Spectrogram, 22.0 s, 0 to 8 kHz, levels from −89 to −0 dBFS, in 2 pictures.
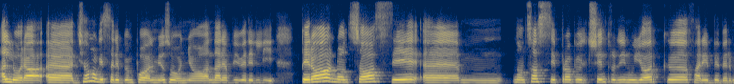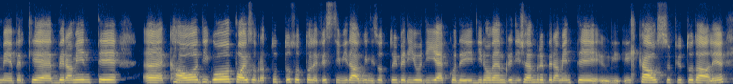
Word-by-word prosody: Allora, 210 -4 +5
ehm, 215 -3 +3
diciamo 290 +10 -1
che 235 - +2
sarebbe 230 -3 -1
un 215 0 -5
po' 220 -1 +1
il 205 +1 -1
mio 210 +1 -2
sogno 200 -2 -2
andare 210 +2 0
a - - -2
vivere 205 0 -4
lì, 205 -2 -9 0.3
però 270 +7 +7
non 240 -5 -1
so 250 +4 +3
se 240 -4 +3
ehm, 205 -3 -3
non 225 -1 -4
se 270 -2 -1
proprio 235 0 -3
il 225 -2 -3
centro 235 0 -1
di 225 +1 -4
New 220 -1 -1
York 230 +1 +1
farebbe 205 -2 -3
per 195 0 -7
me, 200 -2 -4
perché 210 0 0
è 195 - -11
veramente, 230 +2 +1 0.4
ehm, 210 -1 +2
caotico, 235 +2 +2
poi 225 -2 +4
soprattutto 230 +2 -5
sotto 230 -1 -3
le 205 -2 -3
festività, 210 -1 -1
quindi 200 -1 -7
sotto 210 +1 -6
i 220 - -5
periodi, 210 -1 -2
ecco, 205 +1 -1
de 200 0 -2
di 200 +3 -7
novembre, 215 0 -2
dicembre 215 +2 -3
è - - -7
veramente 210 0 -4
i 210 - -2
i - - -8
il 205 - -9
caos 225 -1 +1
più 215 0 -10
totale. 215 0 +1
215 Hz, 155 wpm, -19 LUFS, 205-230 Hz, 0.4 s, però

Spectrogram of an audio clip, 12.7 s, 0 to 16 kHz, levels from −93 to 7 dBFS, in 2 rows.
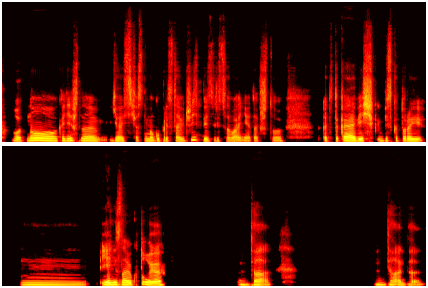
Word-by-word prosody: Вот, 195 -4 -1
но, 235 -2 +4
конечно, 210 -2 -1
я 205 -5 -2
сейчас 195 +1 -8
не 200 - -6
могу 195 0 -2
представить 195 +1 -5
жизнь 290 +1 -3
без 185 -1 -4
рисования. 185 -1 -6
Так - - -10
что - - -9 0.6
это - - -4
такая 205 -3 +5
вещь, 210 +2 +5
без 205 0 -6
которой, 200 -3 +1 0.3
м, 195 -1 -3 0.2
я 225 -1 +7
не 225 - +7
знаю, 215 -2 +4
кто 250 +3 +2
я. 180 +2 +6 1.2
Да. 200 -2 -1 1.6
Да, 210 0 -2
да. 250 +8 -5
205 Hz, 125 wpm, -23 LUFS, 195-220 Hz, 1.6 s, я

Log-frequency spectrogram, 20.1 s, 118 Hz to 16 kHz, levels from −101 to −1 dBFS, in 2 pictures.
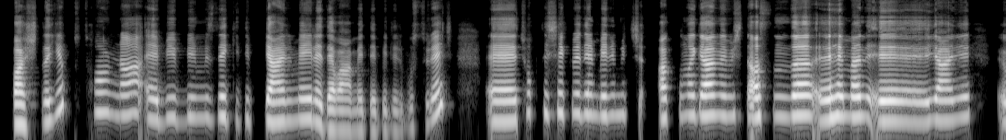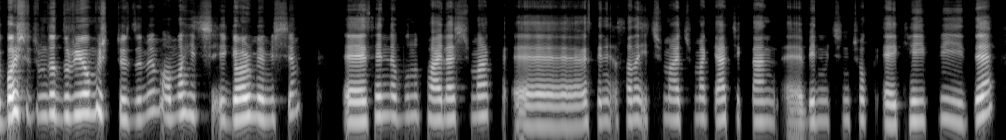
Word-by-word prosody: başlayıp 215 - +2 0.2
sonra, 305 -1 -2
eee, 240 -2 -3
birbirimize 260 +1 -6
gidip 245 -2 -12
gelmeyle 230 -1 +3
devam 170 -1 -1
edebilir 165 0 -13
bu 180 - -21
süreç. 265 - -2 0.4
Eee, 230 0 +4
çok 310 0 -14
teşekkür 305 0 -6
ederim, 295 -2 -3
benim 280 +1 -3
hiç 290 - -17 0.2
aklıma 255 +3 -1
gelmemişti. 280 0 +4
Aslında, 275 +2 +5
e, 245 +2 +6
hemen, 275 0 +6
eee, 235 -2 +4 0.5
yani, 245 +2 +1 0.4
başucumda 280 0 +3
duruyormuş 295 +3 0
çözümüm 245 +6 -10
ama 260 +3 -5
hiç, 280 -1 -11
iii, 235 -1 -12
görmemişim. 250 +3 -1 0.5
Eee, 225 0 0
seninle 275 -1 -8
bunu 275 +1 -18
paylaşmak, 255 +1 -7 0.2
eee, 195 0 -8
seni 230 0 -14
sana 245 0 -9
içimi 245 +1 -19
açmak 245 +1 -13
gerçekten, 235 -2 -10
eee, - - -13
benim 230 +1 -10
için 240 +1 -26
çok, 245 0 -15 0.2
eee, 205 -1 -5
keyifliydi. 230 +4 -6
250 Hz, 135 wpm, -19 LUFS, 230-275 Hz, 0.5 s, e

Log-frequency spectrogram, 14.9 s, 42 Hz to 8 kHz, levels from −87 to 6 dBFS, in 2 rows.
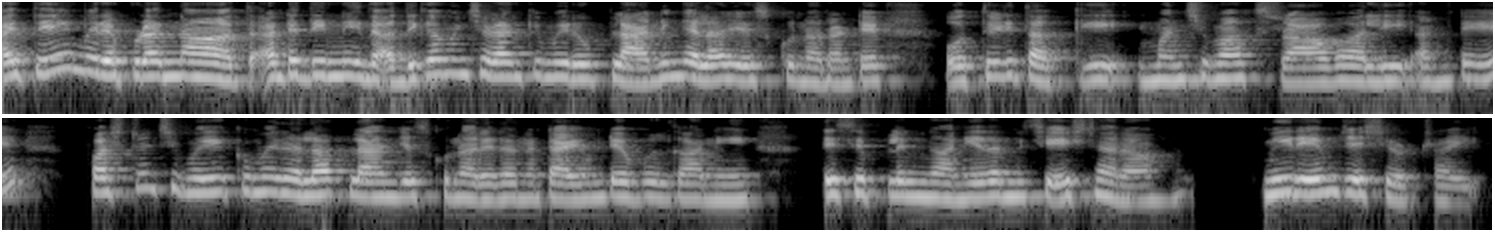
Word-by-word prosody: అయితే 255 +4 +4 0.2
మీరెప్పుడన్నా 250 -3 +5 0.4
అంటే 245 +3 +5
దీన్ని 250 -1 +2 0.2
అధిగమించడానికి 250 +2 +1
మీరు 215 -2 +3
ప్లానింగ్ 220 +4 +2
ఎలా 205 0 +4
జేసుకున్నారు? 200 -2 -4
అంటే 195 +2 -1 0.4
ఒత్తిడి 240 +6 -2
తగ్గి, 195 +1 -2 0.3
మంచి 210 +2 -3
మార్క్స్ 220 0 -2
రావాలి 195 +1 0 0.2
అంటే, 200 +3 -6 0.5
ఫస్ట్ 240 +2 -1
నుంచి 295 0 -8
మీకు 245 +2 -1
మీరెలా 225 -3 +3
ప్లాన్ 200 -2 0
జేసుకున్నారు? 200 -2 -4
ఏదైనా 185 0 -5
టైమ్ 180 +1 0
టేబుల్ 195 -1 -3
కానీ, 180 -1 -5 0.5
డిసిప్లిన్ 220 -3 0
గాని 185 0 -3
ఏదన్నా 200 0 -1
జేసినారా? 200 -3 -2 0.7
మీరేం 230 0 +5
జేసిర్రు 215 -6 -1
ట్రై? 165 -2 -9
210 Hz, 135 wpm, -23 LUFS, 195-240 Hz, 0.7 s, మీరెప్పుడన్నా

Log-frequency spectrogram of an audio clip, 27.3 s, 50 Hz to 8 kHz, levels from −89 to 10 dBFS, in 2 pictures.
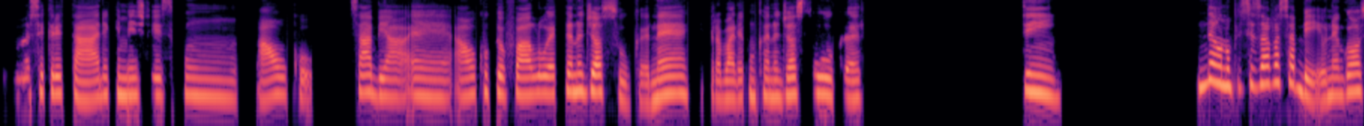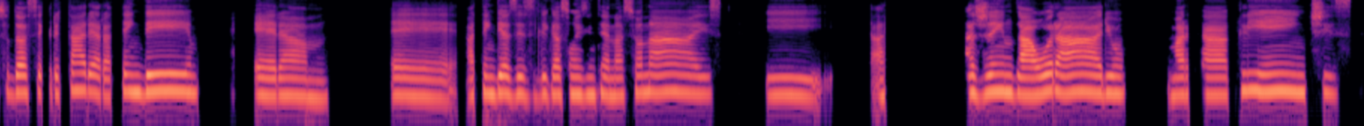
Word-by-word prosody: Uma 360 +2 -8
secretária 180 -4 0
que 185 - +1
mexesse 175 0 -3
com 165 -3 -4 0.2
álcool, 170 +4 -3 0.3
sabe 195 -3 0
a, 165 -1 -2
eh, 165 -2 -3
álcool 180 +4 -3
que 200 - +2
eu 180 - +1
falo 180 +1 +2
é 185 - +3
cana-de-açúcar, 195 - +1
né. 185 +4 +3
Que 175 - -19
trabalha 155 0 -2
com 170 - -3
cana-de-açúcar. 170 -1 0 1.6
Sim. 190 -6 +3 1.4
Não, 280 +4 +5
não 255 -2 +5
precisava 275 +4 +1
saber. 205 - +1
O - - -1
negócio 195 +3 0
da 195 +1 +3
secretária 210 +2 -2
era 180 -3 0
atender, 205 +2 +3 0.6
era, 175 -1 0 0.8
eh, 170 -3 -3
atender 190 +2 +1
às 180 - 0
vezes 180 -2 -2
ligações 180 +1 -2
internacionais 190 +1 -1 0.5
e 175 - -5 0.4
a - - -4 0.8
agendar 190 -1 +4
horário, 195 -1 +4 0.4
marcar 180 0 0
clientes, 205 -2 +1
180 Hz, 95 wpm, -20 LUFS, 175-200 Hz, 1.6 s, Não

